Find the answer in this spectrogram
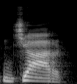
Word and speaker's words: Tsar: के सम्राट की उपाधि जारत इसे यह आप देख रहें हैं यहां प्रति साइलेंट है यहां पर इसको हम लोग उच्चारण करेंगे इस जार इस वीडियो का जो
